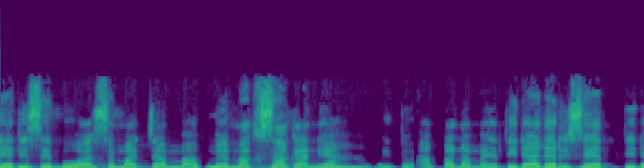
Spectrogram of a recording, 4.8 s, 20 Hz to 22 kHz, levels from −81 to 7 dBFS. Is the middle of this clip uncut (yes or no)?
yes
